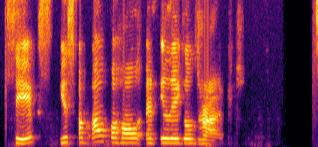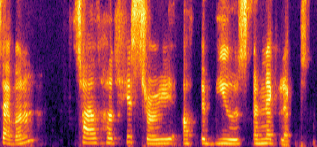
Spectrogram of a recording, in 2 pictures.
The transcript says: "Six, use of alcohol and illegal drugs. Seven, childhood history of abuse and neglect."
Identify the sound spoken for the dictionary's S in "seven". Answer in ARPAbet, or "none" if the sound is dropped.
S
